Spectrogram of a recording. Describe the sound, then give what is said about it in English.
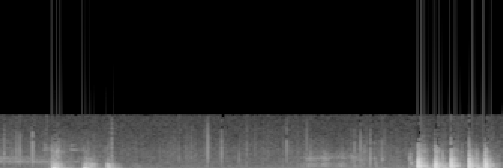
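Two bursts of firm knocking on a door: three sharp raps, a pause with a faint low hum, then a quicker run of five loud, distinct knocks. “The door. Someone there.”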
